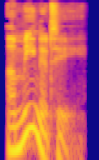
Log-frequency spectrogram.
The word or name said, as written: amenity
